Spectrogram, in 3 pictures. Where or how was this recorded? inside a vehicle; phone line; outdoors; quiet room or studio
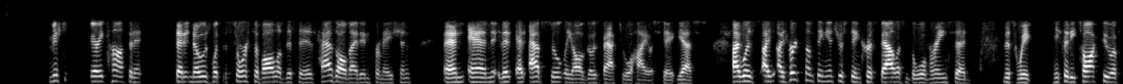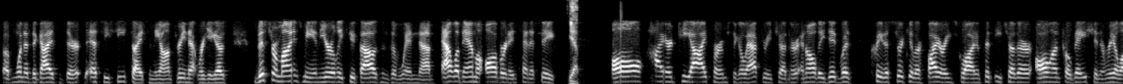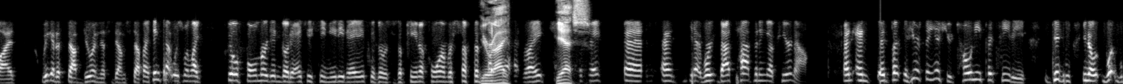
phone line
